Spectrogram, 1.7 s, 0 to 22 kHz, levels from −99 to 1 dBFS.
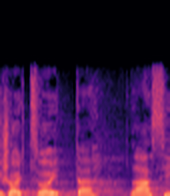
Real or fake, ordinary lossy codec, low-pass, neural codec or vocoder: fake; none; 14.4 kHz; vocoder, 44.1 kHz, 128 mel bands, Pupu-Vocoder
